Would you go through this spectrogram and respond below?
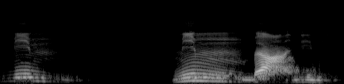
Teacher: nun sukun bertemu dengan ba Ini dibaca iqlam nah diganti bunyi nunnya menjadi mim Min ba'di menjadi mim mim ba'di Nah di sini boleh direnggangkan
